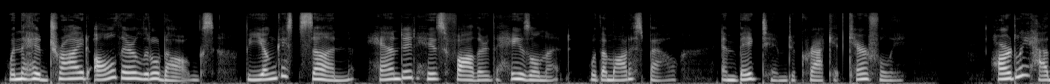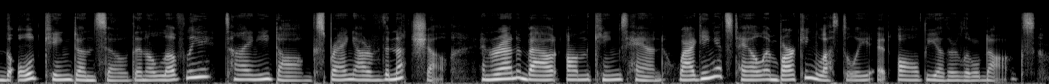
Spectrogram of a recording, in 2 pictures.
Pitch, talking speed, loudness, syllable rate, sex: 225 Hz, 185 wpm, -18 LUFS, 4.7 syllables/s, female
